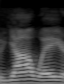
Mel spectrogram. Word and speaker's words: Yahweh: So Yahweh or Yahweh is the way that's pronounced.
